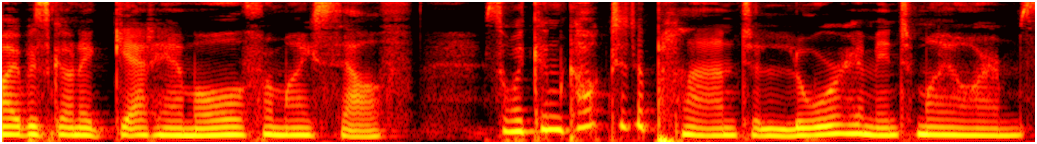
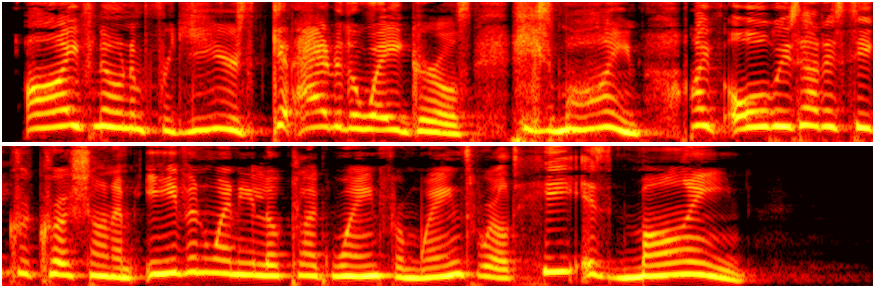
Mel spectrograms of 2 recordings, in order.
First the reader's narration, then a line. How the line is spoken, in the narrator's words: shouting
